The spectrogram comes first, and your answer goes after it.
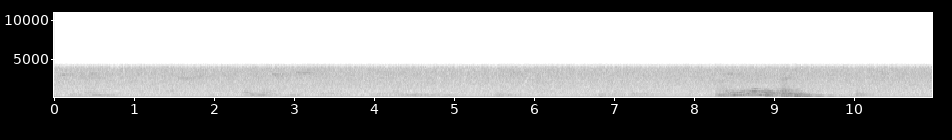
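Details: Cat named Bujil, a female pet just arrived at a new home and seemingly unhappy, gives a low drawn-out "woo" that rises and then falls near eight seconds, after faint murmurs, over steady indoor hum.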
